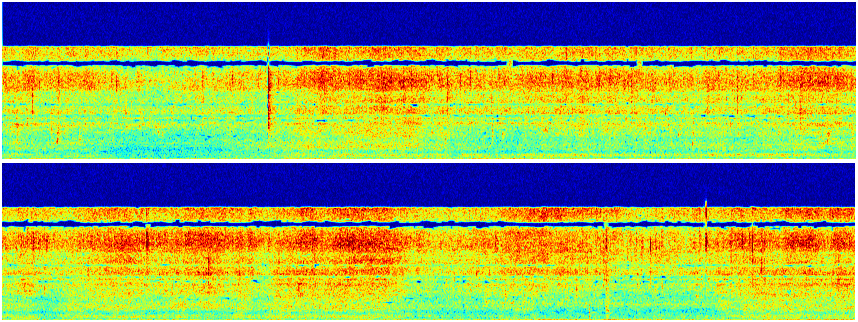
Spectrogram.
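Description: Garden hose spray nozzle spraying water onto a car's side panels, a steady hiss with a low wind rumble on the microphone and a single click about two seconds in.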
